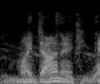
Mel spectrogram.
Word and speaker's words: Majdanek: On the edge of the city of Lublin, you can still find large parts of Majenik, the largest concentration camp outside of the German Reich. – The announcer repeatedly mispronounces the name of the camp, Majdanek, as...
